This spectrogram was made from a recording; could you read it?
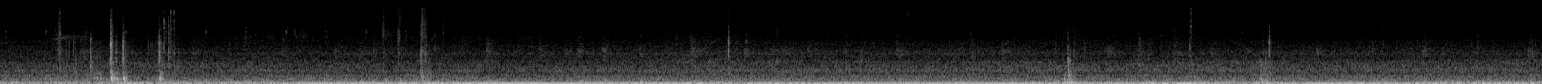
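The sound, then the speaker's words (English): The engine of an SS car rumbles steadily at a low, constant drone for the whole stretch, with scattered small clicks and rattles on top and no one talking. “Crazy car. That's the SS.”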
